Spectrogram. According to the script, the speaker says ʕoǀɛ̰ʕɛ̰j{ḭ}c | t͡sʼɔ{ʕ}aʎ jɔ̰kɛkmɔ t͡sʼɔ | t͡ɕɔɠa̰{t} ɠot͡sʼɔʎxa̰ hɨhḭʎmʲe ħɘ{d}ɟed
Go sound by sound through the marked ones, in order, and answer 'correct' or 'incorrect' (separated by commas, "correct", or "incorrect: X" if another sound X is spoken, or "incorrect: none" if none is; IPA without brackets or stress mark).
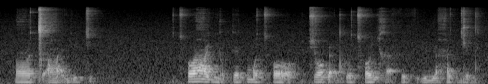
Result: incorrect: i, correct, incorrect: d, correct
